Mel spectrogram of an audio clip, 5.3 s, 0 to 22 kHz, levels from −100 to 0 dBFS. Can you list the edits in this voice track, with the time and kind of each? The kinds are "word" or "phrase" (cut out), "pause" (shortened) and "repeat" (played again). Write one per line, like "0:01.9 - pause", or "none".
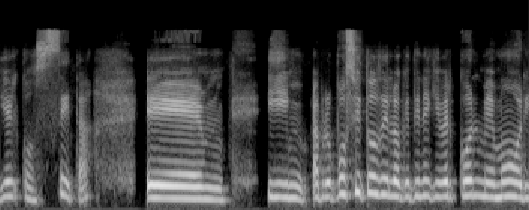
none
